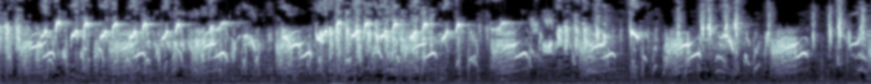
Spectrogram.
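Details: Sogon bird lure calls for catching birds: a steady, crowded chorus of very high, thin chirps and quick upward whistles, many voices overlapping without a break throughout.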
